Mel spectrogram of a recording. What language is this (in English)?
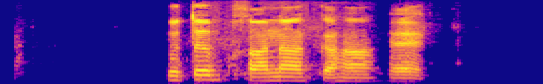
Urdu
